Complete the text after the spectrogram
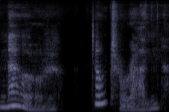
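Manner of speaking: whispering, slow. Narrating a chase, the voice pursuing the fleeing player speaks: whispering. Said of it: "You hear the same voice whisper behind you".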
